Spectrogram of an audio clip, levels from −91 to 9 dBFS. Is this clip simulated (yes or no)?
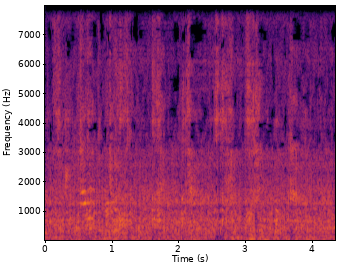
yes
